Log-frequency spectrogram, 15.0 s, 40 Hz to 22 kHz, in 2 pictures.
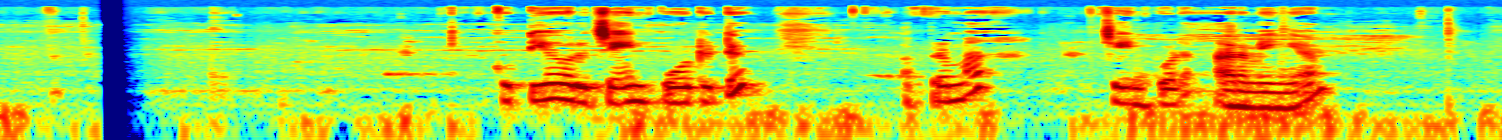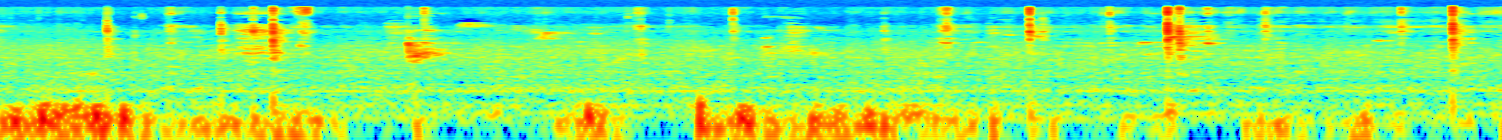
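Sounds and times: needle clicking through cloth: 6.4s - 9.7s, 10.5s - 15.0s.

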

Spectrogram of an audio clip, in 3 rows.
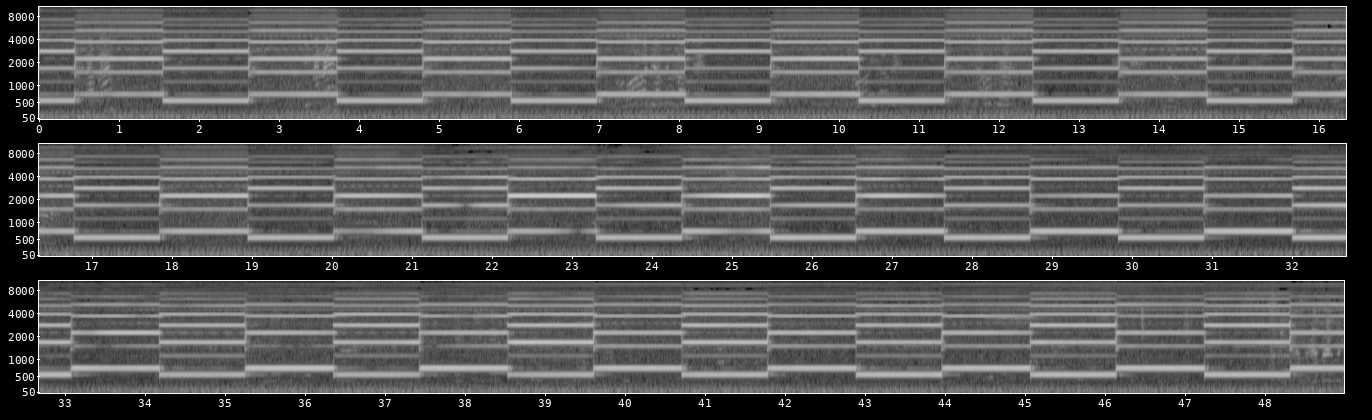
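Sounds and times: level crossing two-tone alarm: 0.0s - 48.9s
low traffic rumble: 0.0s - 48.9s.

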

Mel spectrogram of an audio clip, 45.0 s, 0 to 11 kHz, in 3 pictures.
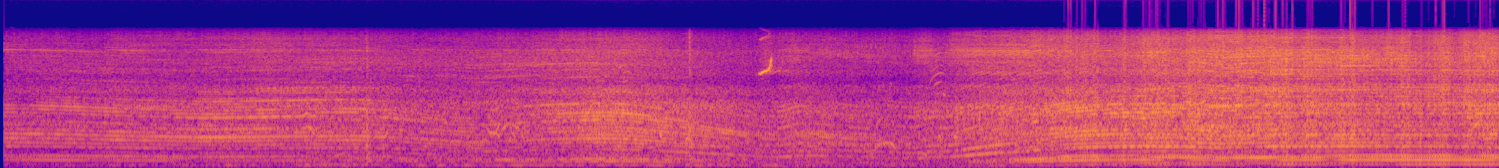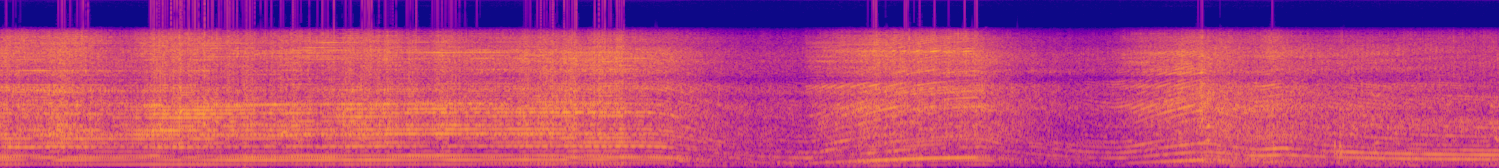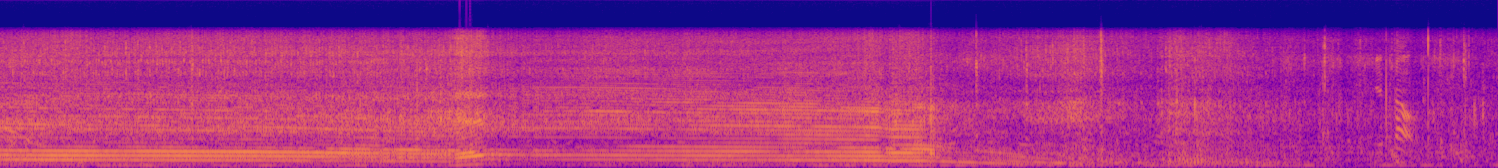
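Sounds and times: airboat engine revving: 0.0s - 44.9s.

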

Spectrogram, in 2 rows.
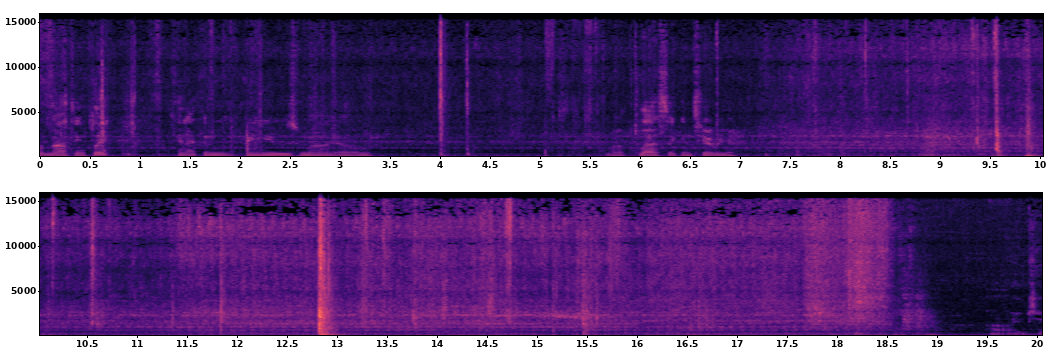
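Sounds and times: steady background hum: 0.0s - 20.0s
car door shutting: 8.7s - 10.4s, 12.8s - 13.4s.

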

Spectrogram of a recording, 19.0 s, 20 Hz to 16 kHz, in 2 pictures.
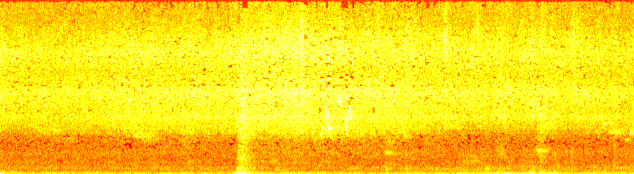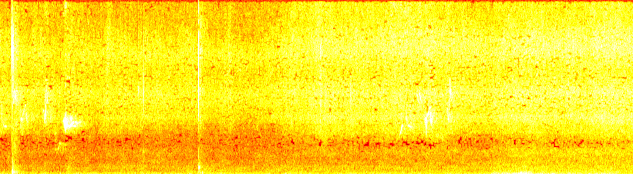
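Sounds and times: faint bird chirps: 9.0s - 10.9s.

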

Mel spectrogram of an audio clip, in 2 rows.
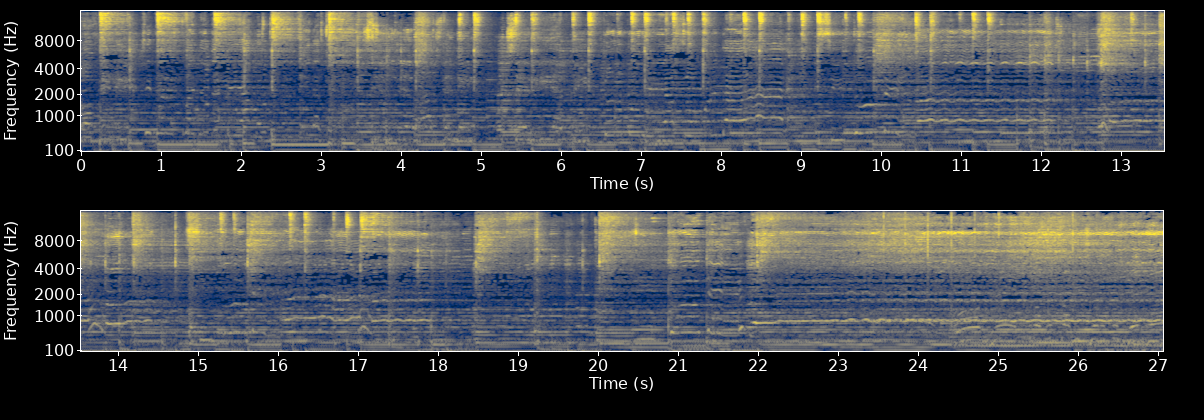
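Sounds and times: live band playing: 0.0s - 27.0s
woman singing: 0.0s - 27.0s.

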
